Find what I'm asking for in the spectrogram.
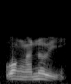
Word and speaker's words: Whanganui: We don't say Whanganui or Whanganui. It's Wanganui. So, it's some people call it a silent H.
